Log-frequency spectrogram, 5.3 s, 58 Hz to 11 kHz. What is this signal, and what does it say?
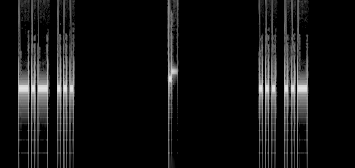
Morse code, heard as a keyed tone, about 25 wpm, 700 Hz. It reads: KS SU
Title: Top Two Letter Combinations in Words 25wpm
